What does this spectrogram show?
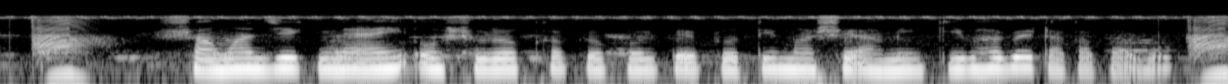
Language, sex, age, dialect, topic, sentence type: Bengali, female, 18-24, Jharkhandi, banking, question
